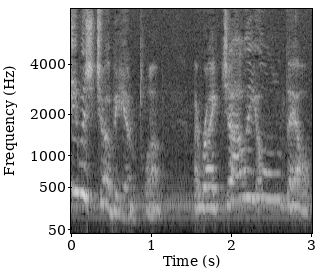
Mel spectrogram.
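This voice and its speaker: The pitch swings very widely. Background noise is noticeable. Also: woman. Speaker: grandmother reading to family. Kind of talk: storybook poem reading aloud.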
